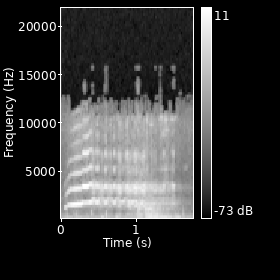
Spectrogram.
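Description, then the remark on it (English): A wild horse named Silver gives one loud whinny, a high shrill neigh that holds and wavers for over a second before trailing off, with faint low rumbling underneath. “The horse was wild and unused to the ways of men and the weight of a saddle and a rider.”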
